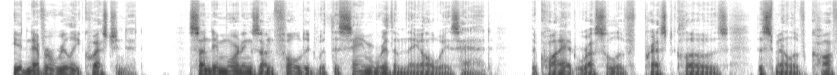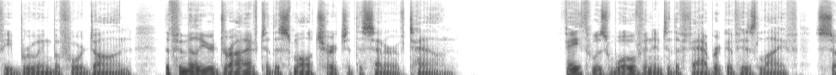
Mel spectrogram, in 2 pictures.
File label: narration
